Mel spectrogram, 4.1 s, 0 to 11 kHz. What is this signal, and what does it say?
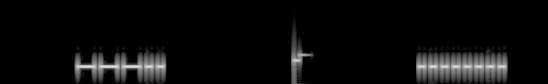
Morse code, heard as a keyed tone, about 27 wpm, 700 Hz. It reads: 8 <HH>
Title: Single Character (Letter:Number:Punctuation:Prosign) Alt 28wpm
